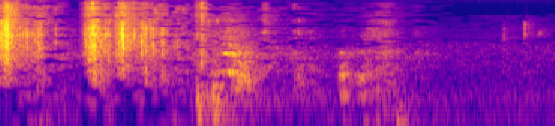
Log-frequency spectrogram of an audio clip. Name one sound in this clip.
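A plastic wrapper crinkles as hands handle it.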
